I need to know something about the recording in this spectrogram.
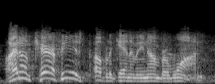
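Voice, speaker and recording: Cocky slangy husband, high lively voice, blustery, muffled 1930s radio comedy. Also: male voice, racing, husky, exaggerated voice. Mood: brash, blustering. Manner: slangy, brash, stammering bluster.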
